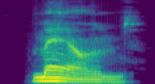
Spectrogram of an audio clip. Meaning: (noun) An artificial hill or elevation of earth; a raised bank; an embankment thrown up for defense
- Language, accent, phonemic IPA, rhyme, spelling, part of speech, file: English, Australia, /maʊnd/, -aʊnd, mound, noun / verb, En-au-mound.ogg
